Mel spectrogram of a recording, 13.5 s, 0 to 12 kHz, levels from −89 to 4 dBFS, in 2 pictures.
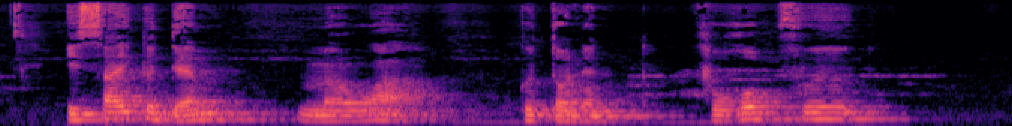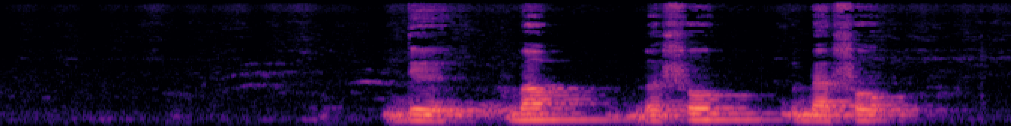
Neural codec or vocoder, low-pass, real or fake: none; 10.8 kHz; real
